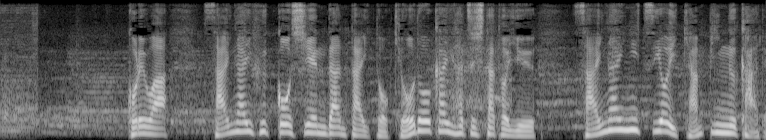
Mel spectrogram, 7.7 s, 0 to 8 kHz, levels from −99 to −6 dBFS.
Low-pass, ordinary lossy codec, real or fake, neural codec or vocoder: 7.2 kHz; none; real; none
